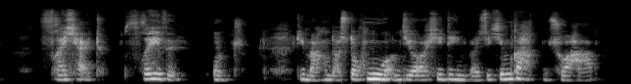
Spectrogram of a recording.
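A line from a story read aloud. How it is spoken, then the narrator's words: Murmuring crowd. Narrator (German): hörte die Leute murmeln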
